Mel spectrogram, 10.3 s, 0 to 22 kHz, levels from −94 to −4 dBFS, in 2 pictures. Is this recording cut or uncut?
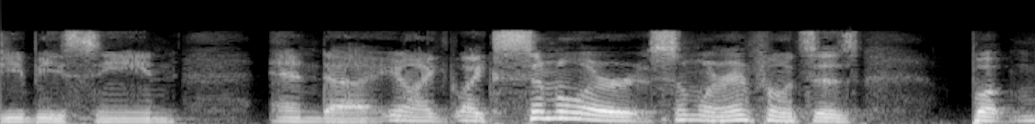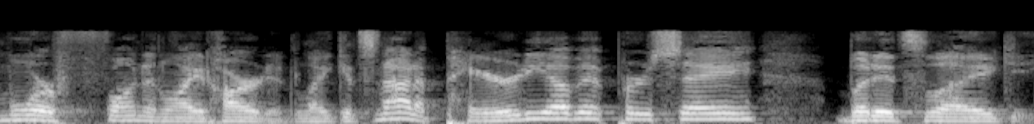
uncut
